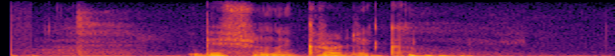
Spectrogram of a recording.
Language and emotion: Russian, neutral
